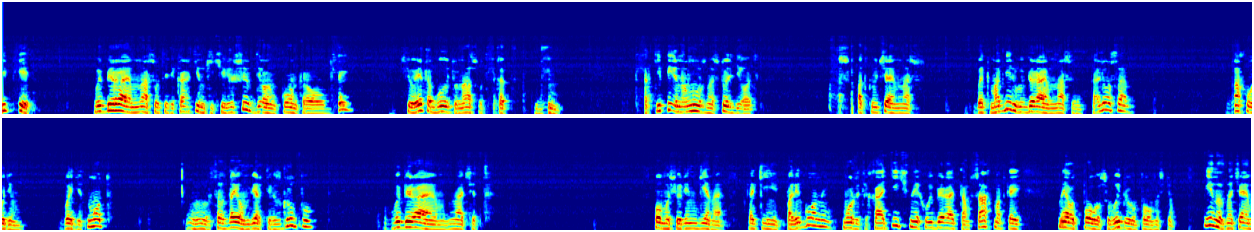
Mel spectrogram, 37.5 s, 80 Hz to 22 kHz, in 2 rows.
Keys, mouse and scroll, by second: 3.2 shift+click, 5.0 ctrl+j, 7.9 KP_3, 9.9-10.4 shift+middle drag, 11.5 click, 12.7 h, 13.5-14.2 middle drag, 14.6-15.0 shift+middle drag, 16.6 middle drag, 17.2 click, 18.9-20.0 drag, 22.5 click, 23.2-24.5 middle drag, 27.7 click, 37.0 click.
